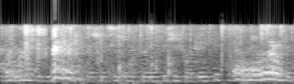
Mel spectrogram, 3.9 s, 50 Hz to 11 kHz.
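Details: Two Cavalier King Charles Spaniel puppies, Matty (8 months) and Snoopy (3 months), playing over a plush toy; short whimpers and yips rise in bursts, overlaid by a person talking encouragingly and a television news broadcast in the background.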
